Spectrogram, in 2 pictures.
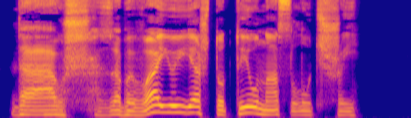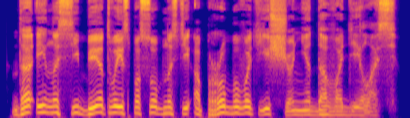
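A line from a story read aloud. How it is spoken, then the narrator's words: Grumbling. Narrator (Russian): проворчал Орлов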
